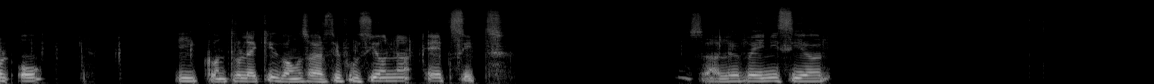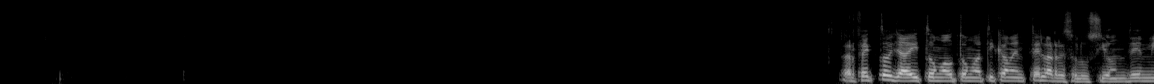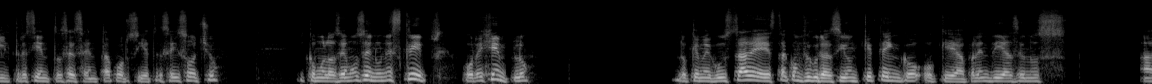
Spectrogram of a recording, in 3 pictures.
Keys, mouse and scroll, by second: 0.3 ctrl+o, 1.2 Return, 2.3 ctrl+x, 3.6-4.9 typing, 7.1 click, 10.3-11.3 drag, 31.9-34.6 drag.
